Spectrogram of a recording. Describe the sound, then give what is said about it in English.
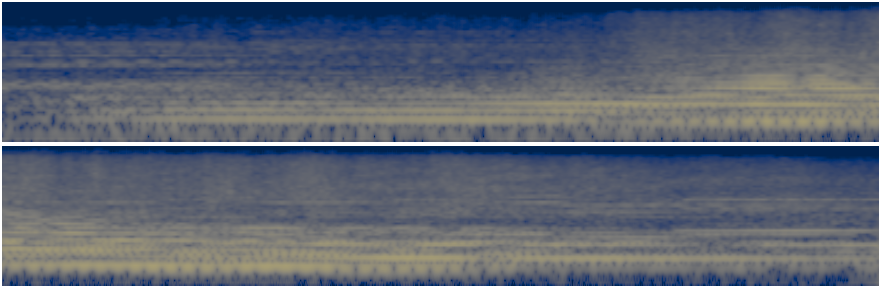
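Airplane engine roaring during takeoff on a runway: a loud, continuous drone with strong low harmonics that swells slightly as the run goes on, with no voices. “Later, mechanics watch as the plane begins its takeoff.”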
